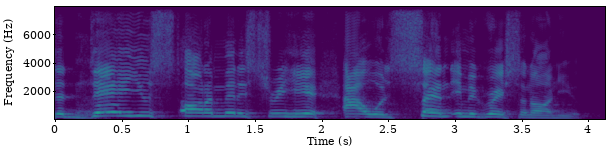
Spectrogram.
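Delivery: ordinary talk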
